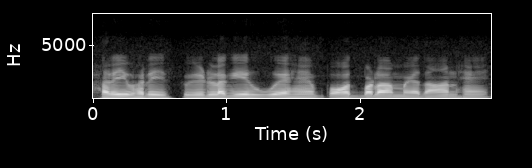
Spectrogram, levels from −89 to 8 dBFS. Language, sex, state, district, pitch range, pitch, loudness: Hindi, male, Madhya Pradesh, Katni, 125-135 Hz, 125 Hz, -17 LUFS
